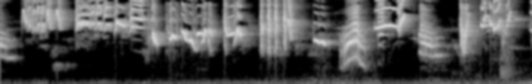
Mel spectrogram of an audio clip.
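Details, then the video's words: Oriental magpie-robin (kacer) lure song for a stressed bird; loud energetic sequence of varied whistled phrases, sweeping slurs and rattling chatter, delivered in quick bursts with brief gaps. "PANCINGAN TERAMPUH KACER STRES"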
